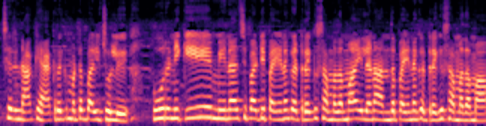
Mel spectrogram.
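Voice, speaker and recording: A woman voicing a confident young woman in an animated family drama, reassuring and plotting. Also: medium pitch, a little fast, soft background music, lightly acted. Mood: scheming.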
